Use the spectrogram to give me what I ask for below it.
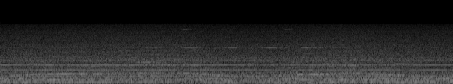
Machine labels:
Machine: fan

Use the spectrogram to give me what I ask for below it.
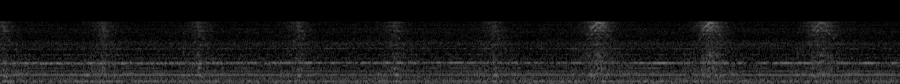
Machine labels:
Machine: slide rail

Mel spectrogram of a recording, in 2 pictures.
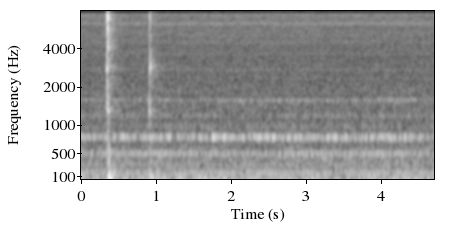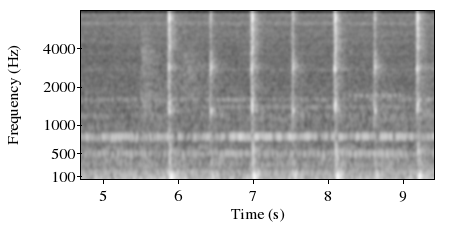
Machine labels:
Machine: valve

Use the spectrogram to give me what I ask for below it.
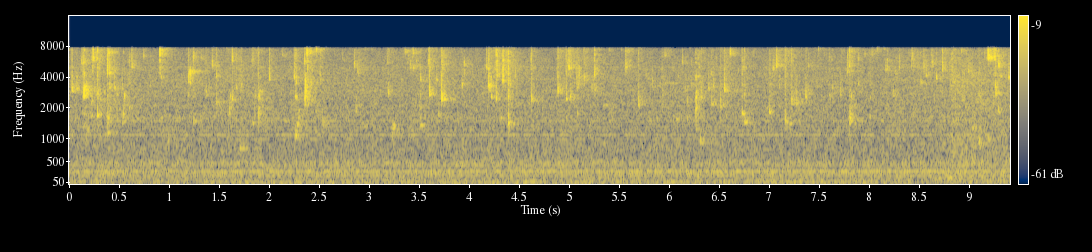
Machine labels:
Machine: pump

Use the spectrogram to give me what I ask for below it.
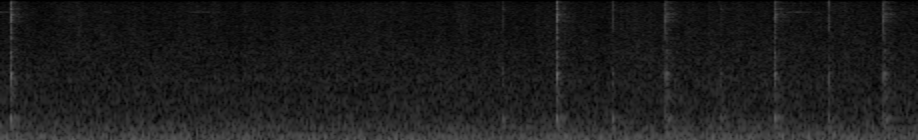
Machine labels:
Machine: valve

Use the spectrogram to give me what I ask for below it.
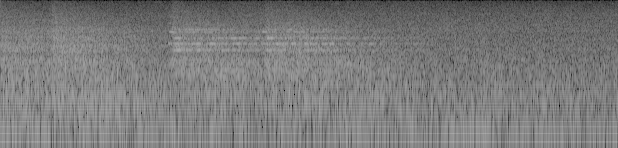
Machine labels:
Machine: fan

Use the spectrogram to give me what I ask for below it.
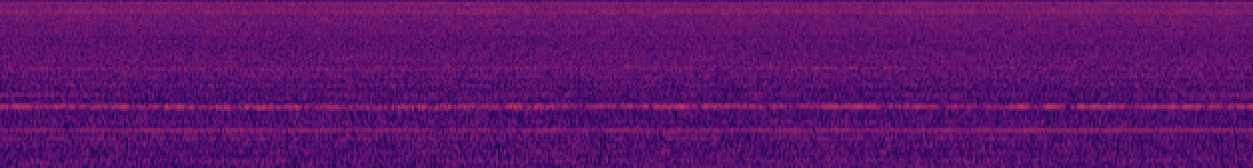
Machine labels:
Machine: fan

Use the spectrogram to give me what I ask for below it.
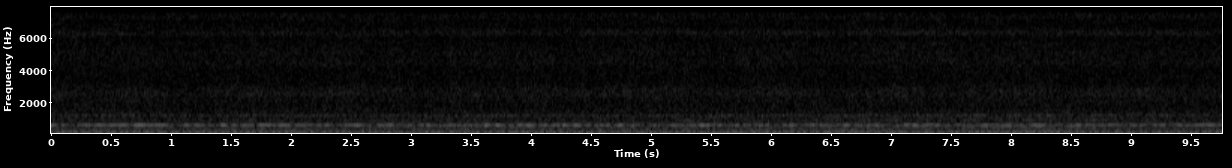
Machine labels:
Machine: pump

